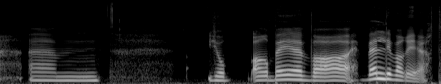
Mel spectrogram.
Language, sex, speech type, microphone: Norwegian, female, spontaneous, Sennheiser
